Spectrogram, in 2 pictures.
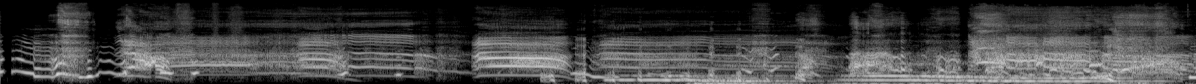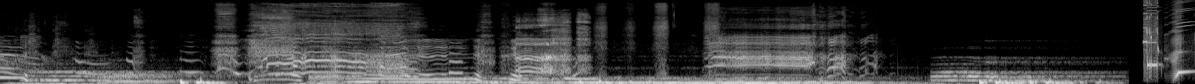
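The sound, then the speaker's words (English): Human voices groan, wail and scream in distress, rising and falling in strained cries that overlap with little pause, while a low, rumbling drone swells underneath in the second half. “And now, sounds of humans in distress while a whale swims freely in the vast deep blue.”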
